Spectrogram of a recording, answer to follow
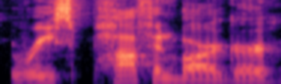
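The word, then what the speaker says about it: Poffenbarger: points that's good Reese puffenbarger which is how the play-by-play commentators pronounced it which I'm gonna take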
